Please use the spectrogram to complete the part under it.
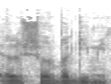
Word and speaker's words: El Shorbagi: W Bristolu trenujesz razem z braćmi El Shorbagimi, tak? Dobrze wymawiam? – Tak, dobrze wymawiasz, ale czasami generalnie więcej z innymi, bo oni dużo jeżdżą, ale tak, są na miejscu normalnie.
